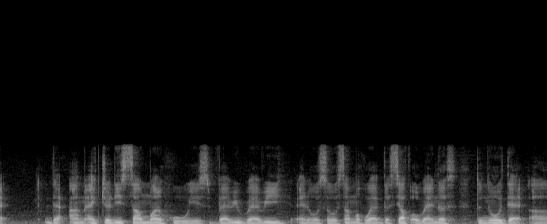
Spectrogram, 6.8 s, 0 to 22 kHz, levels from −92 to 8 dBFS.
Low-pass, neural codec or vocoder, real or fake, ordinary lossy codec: none; none; real; none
